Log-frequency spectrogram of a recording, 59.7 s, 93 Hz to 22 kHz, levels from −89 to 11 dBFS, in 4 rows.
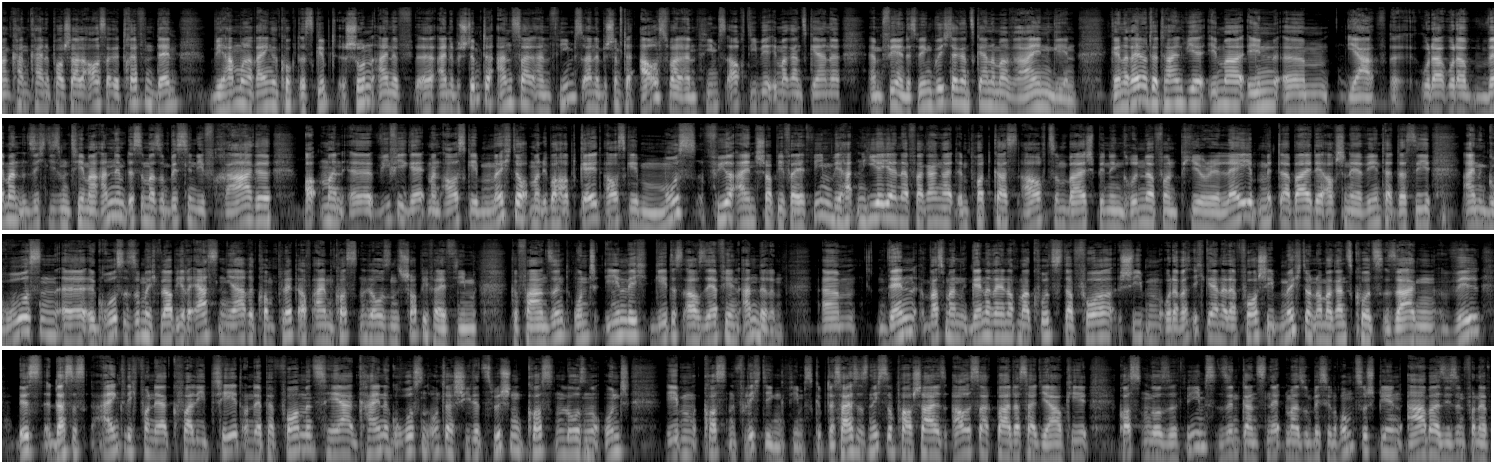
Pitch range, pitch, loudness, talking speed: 130-170 Hz, 145 Hz, -23 LUFS, 205 wpm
